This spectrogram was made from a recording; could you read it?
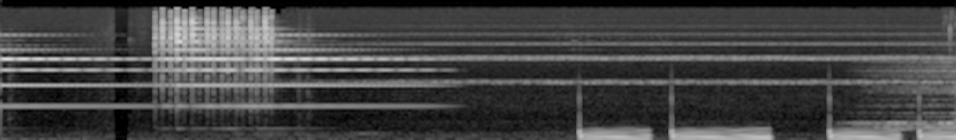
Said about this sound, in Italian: Ci sveglia il telefono. In piena notte. La zia corre a rispondere, si sente che è preoccupata. Quando suona il telefono di notte è qualcosa di brutto.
